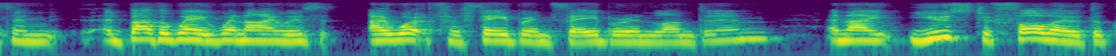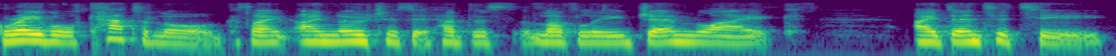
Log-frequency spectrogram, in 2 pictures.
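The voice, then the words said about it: British accent. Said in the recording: “my accent is more like yours than it is to American. So I'm a I'm a former Brit”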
